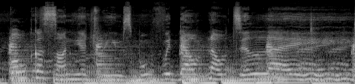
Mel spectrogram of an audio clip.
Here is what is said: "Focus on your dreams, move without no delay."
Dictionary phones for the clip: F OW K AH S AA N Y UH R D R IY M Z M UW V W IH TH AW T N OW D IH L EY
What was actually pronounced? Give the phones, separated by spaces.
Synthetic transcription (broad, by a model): F OW K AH S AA N Y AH R D R IY M Z M UW V W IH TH AW T N OW D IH L EY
